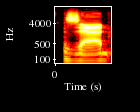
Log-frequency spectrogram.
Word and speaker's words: Z: He pronounces his name like that. And it's a name, so you should pronounce it the way he pronounces it. That's how names work.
